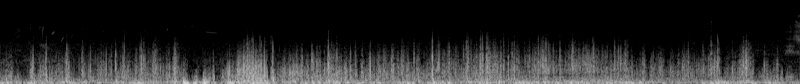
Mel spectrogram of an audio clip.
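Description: Strong gusty wind buffeting the microphone, a low rumbling rush that swells and falls, strongest about two to three seconds in.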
